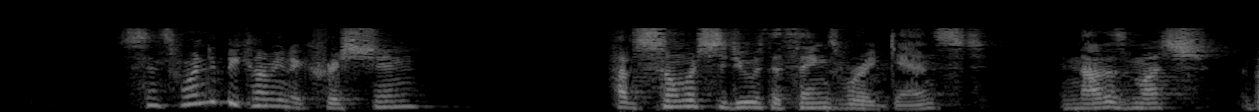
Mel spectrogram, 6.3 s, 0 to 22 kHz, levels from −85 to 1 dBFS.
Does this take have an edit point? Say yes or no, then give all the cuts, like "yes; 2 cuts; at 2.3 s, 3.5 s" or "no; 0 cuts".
no; 0 cuts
